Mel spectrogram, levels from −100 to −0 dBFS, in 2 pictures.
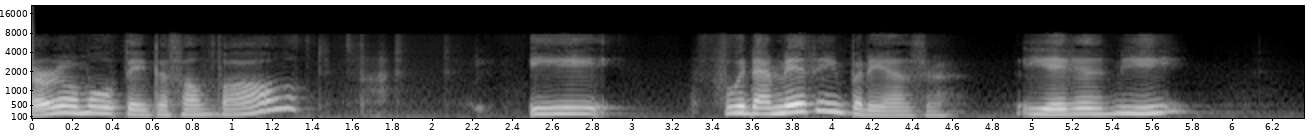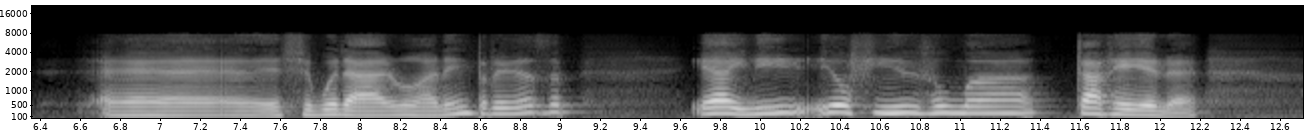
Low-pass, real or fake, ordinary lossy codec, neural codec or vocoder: none; fake; none; codec, 16 kHz, 0.5 kbps, FunCodec, trained on LibriTTS, 25 frames a second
